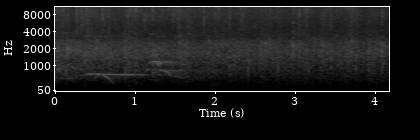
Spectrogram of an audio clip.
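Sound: audience cheering and applause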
